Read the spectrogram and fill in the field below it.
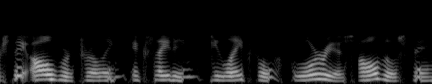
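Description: From start to end the speech carries heavy Codec 2 vocoder damage, consistent with about 1.2 kbit/s: the voice is rebuilt from sine waves, sounding robotic and buzzy. A spectrogram shows smeared, blocky harmonics and nothing above 3.8 kHz, and the waveform no longer matches natural speech.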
